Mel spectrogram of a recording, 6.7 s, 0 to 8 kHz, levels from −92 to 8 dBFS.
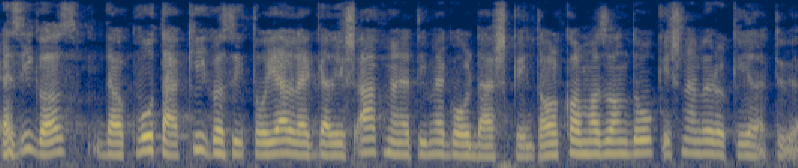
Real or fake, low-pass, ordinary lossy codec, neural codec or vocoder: fake; none; none; codec, 16 kHz, 8 kbps, FreqCodec, smaller model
